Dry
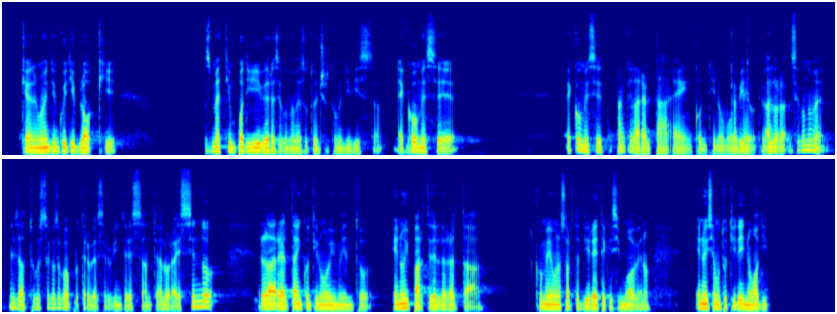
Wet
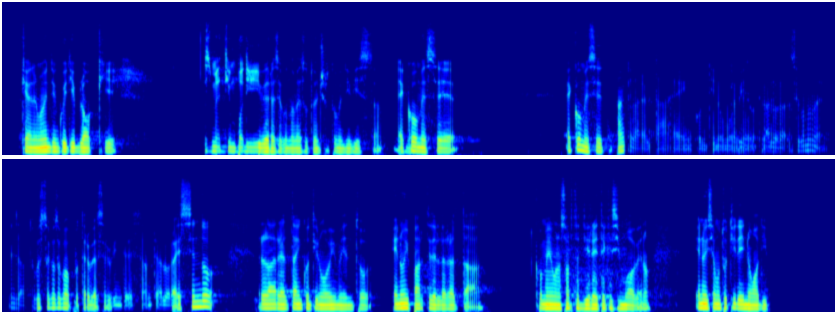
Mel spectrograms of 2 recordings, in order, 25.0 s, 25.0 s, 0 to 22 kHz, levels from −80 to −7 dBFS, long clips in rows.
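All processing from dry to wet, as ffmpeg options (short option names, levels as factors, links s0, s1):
-filter_complex "[0:a]asettb=1/sr,asplit=3[s0][s1][s2];[s0]atrim=end=1.664[s3];[s1]atrim=start=1.66:end=3.85,asetpts=PTS-STARTPTS,afade=t=in:d=0.004:c=qsin,afade=t=out:st=2.186:d=0.004:c=qsin,highshelf=f=2000:t=q:w=3:g=14,bandreject=f=50:t=h:w=6,bandreject=f=100:t=h:w=6,acompressor=threshold=0.0316:ratio=6:attack=3.2:release=140:knee=1:detection=peak[s4];[s2]atrim=start=3.846[s5];[s3][s4]acrossfade=d=0.004:c1=hsin:c2=qsin[s6];[s6][s5]acrossfade=d=0.004:c1=qsin:c2=hsin,asettb=1/sr,asplit=3[s7][s8][s9];[s7]atrim=end=9.334[s10];[s8]atrim=start=9.33:end=13.03,asetpts=PTS-STARTPTS,afade=t=in:d=0.004:c=qsin,afade=t=out:st=3.696:d=0.004:c=qsin,highpass=f=590:p=1,acompressor=threshold=0.00891:ratio=16:attack=3.2:release=140:knee=1:detection=peak,tremolo=f=29:d=0.919[s11];[s9]atrim=start=13.026[s12];[s10][s11]acrossfade=d=0.004:c1=hsin:c2=qsin[s13];[s13][s12]acrossfade=d=0.004:c1=qsin:c2=hsin,asettb=1/sr,asplit=3[s14][s15][s16];[s14]atrim=end=14.144[s17];[s15]atrim=start=14.14:end=15.05,asetpts=PTS-STARTPTS,afade=t=in:d=0.004:c=qsin,afade=t=out:st=0.906:d=0.004:c=qsin,highpass=300,lowpass=2100,acompressor=threshold=0.01:ratio=5:attack=3.2:release=140:knee=1:detection=peak[s18];[s16]atrim=start=15.046[s19];[s17][s18]acrossfade=d=0.004:c1=hsin:c2=qsin[s20];[s20][s19]acrossfade=d=0.004:c1=qsin:c2=hsin,asettb=1/sr,asplit=3[s21][s22][s23];[s21]atrim=end=20.644[s24];[s22]atrim=start=20.64:end=21.87,asetpts=PTS-STARTPTS,afade=t=in:d=0.004:c=qsin,afade=t=out:st=1.226:d=0.004:c=qsin,aeval=exprs='val(0)+0.5*0.00841*sgn(val(0))':c=same,aecho=1:1:1.1:0.32,atrim=end_sample=54243[s25];[s23]atrim=start=21.866[s26];[s24][s25]acrossfade=d=0.004:c1=hsin:c2=qsin[s27];[s27][s26]acrossfade=d=0.004:c1=qsin:c2=hsin,equalizer=f=420:w=0.74:g=-4,acrossover=split=380[s28][s29];[s29]acompressor=threshold=0.0158:ratio=6[s30];[s28][s30]amix=inputs=2:normalize=0,highshelf=f=9200:g=-11.5,volume=0.708"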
